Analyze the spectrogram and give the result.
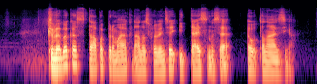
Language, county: Lithuanian, Vilnius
